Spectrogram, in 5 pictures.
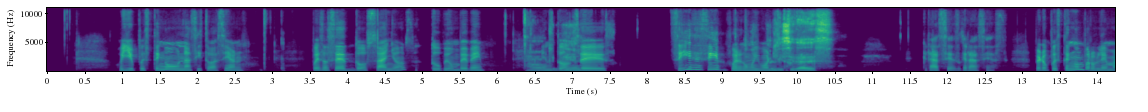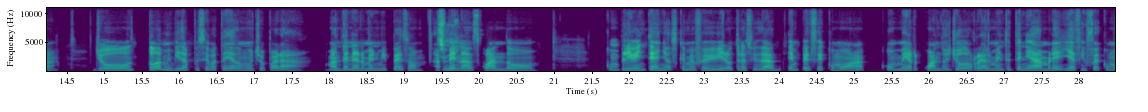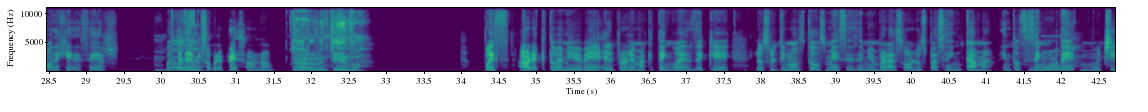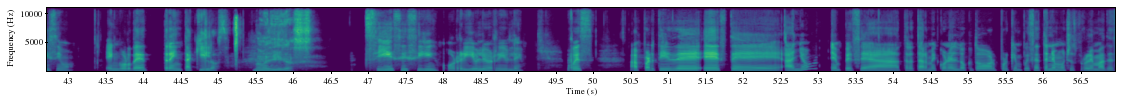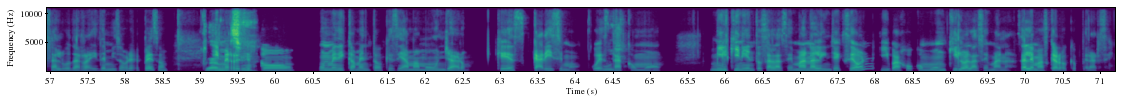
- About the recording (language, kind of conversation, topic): Spanish, advice, ¿Cómo puedo comer más saludable con un presupuesto limitado cada semana?
- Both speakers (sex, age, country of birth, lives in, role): female, 30-34, Mexico, Mexico, user; male, 55-59, Mexico, Mexico, advisor
- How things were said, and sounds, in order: other background noise; tapping; tsk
